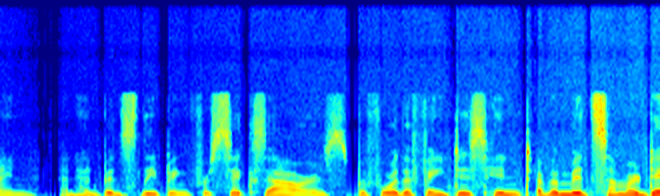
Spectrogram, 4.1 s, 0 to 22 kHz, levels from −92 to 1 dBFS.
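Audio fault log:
throughout: low bit depth without dither. A grainy distortion rides on the speech and tracks it, roughening quiet syllables and decays, with the error sitting around 35 dB below the signal. The likely cause is coarse requantisation, consistent with 8-bit truncation with no dither.
0.37–4.08 s: automatic gain rising. Voice and background swell together, climbing about 13 dB over nearly four seconds. An automatic gain control judged the input too quiet and raised its gain gradually, so everything gets louder at once.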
